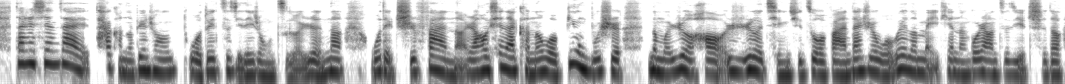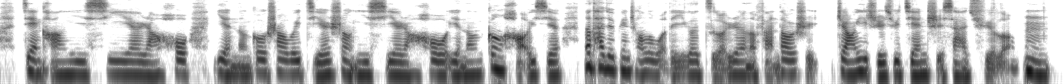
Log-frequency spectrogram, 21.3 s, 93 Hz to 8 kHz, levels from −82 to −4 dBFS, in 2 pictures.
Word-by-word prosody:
但 275 -1 +2
是 280 - +5
现 275 -1 +2
在 255 -7 +2
它 225 - -2
可 180 - -8
能 160 -1 -3
变 195 +3 +1
成 180 -1 -1
我 160 -3 0
对 175 +4 -1
自 180 +1 -2
己 185 - -3
的 150 - -1
一 155 - 0
种 145 -2 -2
责 - - 0
任， 155 0 -1
那 175 -1 +2 0.3
我 175 - -1
得 170 - -1
吃 170 - +2
饭 180 -2 +1
呢， - - -2
然 165 +1 +1
后 195 +1 +5
现 225 +3 +1
在 190 -2 +5
可 185 -2 -4
能 165 +2 +1
我 160 -3 +2
并 230 - +4
不 170 -1 -2
是 175 -2 +1 0.2
那 195 -3 +3
么 165 -2 0
热 190 0 +2
好 165 -2 +1
热 180 +1 +2
情 150 -1 0
去 150 0 -2
做 155 0 +2
饭。 150 -1 +1
但 175 +2 +1
是 190 -1 -2
我 155 -3 -1
为 205 +2 +1
了 185 - 0
每 170 -1 -4
天 165 -2 -7
能 155 -1 -4
够 170 - -2
让 165 -2 -1
自 155 +1 -8
己 155 +1 -4
吃 155 - -3
得 155 0 -1 0.2
健 170 -4 0
康 155 -1 -2
一 155 0 -1
些， 155 +1 +4
然 145 0 -1
后 160 0 -2 0.2
也 165 -2 -1
能 75 -1 -2
够 170 - -2
稍 165 +1 -1
微 160 0 0
节 145 0 +1
省 165 0 -1
一 150 0 0
些， 150 +1 +2
然 145 -1 -1
后 155 0 -1
也 150 - 0
能 150 +1 -2
更 210 +5 +4
好 190 - 0
一 155 - 0
些 150 0 +1 0.2
那 240 - +6
它 225 0 +3
就 205 - +4
变 185 -1 0
成 165 -4 -4
了 165 - -2
我 155 - -5
的 - - -7
一 75 - -5
个 155 - -2
责 145 - 0
任 155 0 -2
了。 - - 0
反 145 - -5
倒 165 -1 +1
是 - - -5 0.2
这 170 - 0
样， 155 +1 +3
一 175 - +3
直 140 -4 +1
去 150 +2 +1
坚 150 0 +2
持 150 - 0
下 140 0 +2
去 140 - -2
了。 220 - -5
嗯。 155 -5 +3
160 Hz, 300 characters per minute, -23 LUFS, 150-180 Hz, 0.3 s, 那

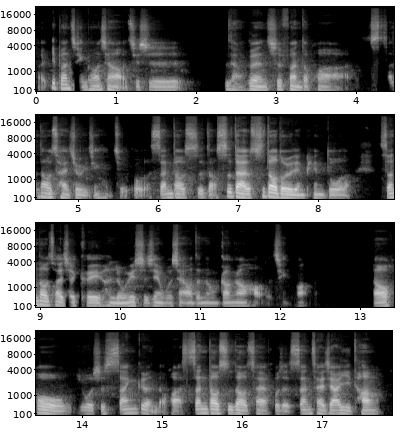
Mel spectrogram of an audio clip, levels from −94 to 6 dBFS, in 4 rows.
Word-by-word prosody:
呃， - - -13
一 175 - -1
般 150 -2 0
情 135 - -7
况 115 -2 -2
下 115 -3 -1
哦， - - 0
其 105 - -7
实 105 0 -2 0.5
2 110 -5 -9
个 120 +1 -1
人 105 -2 +1
吃 115 +3 -3
饭 115 -3 -1
的 105 - -4
话， 105 -2 -7 0.3
3 130 - -8
道 135 -3 +2
菜 115 -2 -1
就 100 0 -2
已 - - -6
经 105 - -10
很 110 - -17
足 - - -10
够 - - -5
了， - - -12
3 115 +2 -1
道、 120 -2 +2
4 110 - -3
道 - - -3
4 155 - +1
带 120 -6 +9
4 135 +7 -1
道 145 -3 +10
都 115 -2 +8
有 105 - +7
点 100 -1 +2
偏 105 0 -6
多 105 0 -1
了， - - -8 0.3
3 130 +1 0
道 135 -2 +4
菜 120 -3 0
其 110 - -6
实 - - -2
可 110 -1 -3
以 110 -2 +2
很 105 -1 -6
容 100 +2 -1
易 - - 0
实 110 0 -2
现 105 -2 -4
我 100 - -10
想 - - -2
要 100 - -2
的 100 - -9
那 100 - -7
种 100 - -9
刚 105 +1 -3
刚 105 0 -2
好 - - -6
的 - - -30
情 - - -9
况。 - - -8 0.8
然 105 +2 +4
后 110 -7 +2
如 115 0 -12
果 110 -2 -3
是 115 - -6
3 130 +2 -2
个 140 -2 -3
人 - - -2
的 - - -9
话， - - -1
3 135 0 0
道、 135 -1 +6
4 125 0 +1
道 115 -3 +4
菜 110 -1 -1
或 110 - -7
者 - - -3
3 120 0 -2
菜 125 -3 0
加 110 +1 +4
1 115 -2 -1
汤， 110 0 0
115 Hz, 250 characters per minute, -24 LUFS, 105-125 Hz, 0.8 s, 道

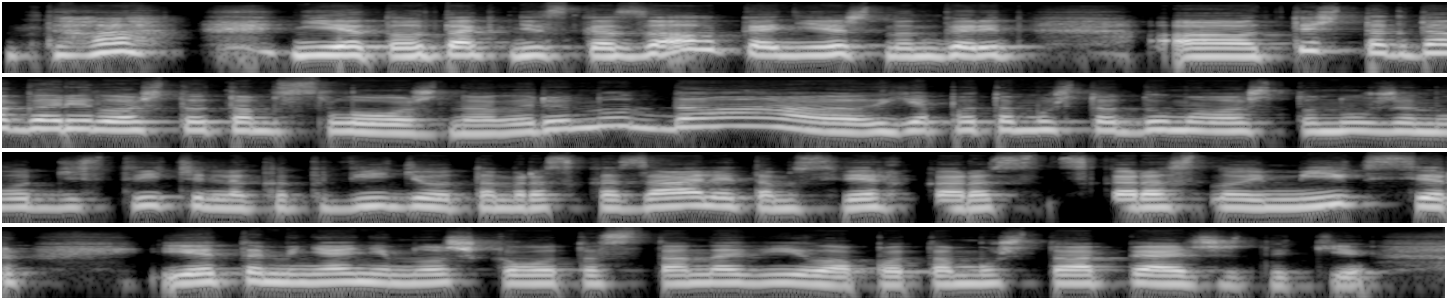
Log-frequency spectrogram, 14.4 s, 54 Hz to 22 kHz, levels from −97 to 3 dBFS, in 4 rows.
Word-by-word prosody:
Да! 255 +8 +2 0.4
Нет, 250 0 +6
он 230 +2 +4
так 245 0 +4
не 240 - +2
сказал, 240 - +4
конечно. 250 -2 +3
Он 225 - +1
говорит: 245 0 +3 0.3
"Э, 220 0 +5
ты 370 - +3
же 360 - -3
тогда 300 -1 +2
говорила, 280 -3 +3
что 250 0 -3
там 240 -1 -2
сложно". 210 -4 -1
Я - - -2
говорю: 220 +8 -1
"Ну 315 0 -4
да, 325 -8 -1
я 235 +2 -2
потому 250 +1 -3
что 250 0 -4
думала, 245 -1 -1
что 230 0 -6
нужен 230 -1 -2
вот 215 -1 -5
действительно, 205 +1 -6
как 195 0 -12
в - - -11
видео 225 +1 -2
там 195 -1 -5
рассказали, 200 +4 0
там 190 -3 -5
сверх 200 +3 -4
корос 195 0 -2
скоростной 210 0 0
миксер, 230 0 -1 0.3
и - - -6
это 220 +2 +2
меня 210 0 +1
немножко 200 -2 0
вот 190 0 -2
остановило, 190 0 -1
потому 180 +3 -3
что, 195 0 0
опять 195 -2 +2
же 165 - -6
таки, 155 -1 -10
225 Hz, 210 wpm, -23 LUFS, 195-250 Hz, 0.4 s, Нет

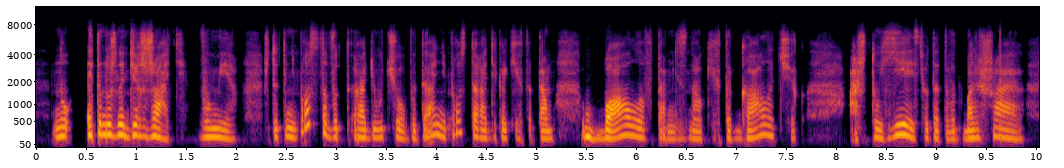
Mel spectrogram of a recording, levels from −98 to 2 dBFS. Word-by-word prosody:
Но 180 +2 +2
это 200 +3 +5
нужно 215 -1 +7
держать 180 -7 +1
в 170 - -3
уме, 160 -5 +1 0.3
что 165 - -4
это 175 - -2
не 165 - +2
просто - - +1
вот 170 0 -5
ради 160 -1 +1
учебы. 155 -3 -4
Да, - - 0
не 195 -6 0
просто 250 -2 -3
ради 155 +1 -4
каких-то 150 -1 -7
там 145 -1 0 0.3
баллов, 165 +1 +5
там, - - -5
не 130 - -11
знаю, 135 -1 -5
каких-то 140 - -8
галочек, 165 +8 -3 0.4
а - - -2
что 160 - -3
есть 180 +2 +3
вот 150 0 -5
эта 135 -2 -4
вот 135 - -5
большая 150 -2 0
160 Hz, 190 wpm, -24 LUFS, 145-180 Hz, 0.4 s, нужно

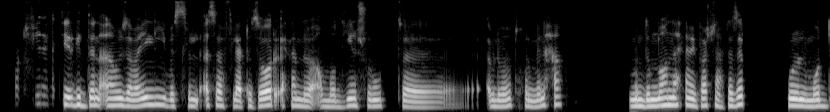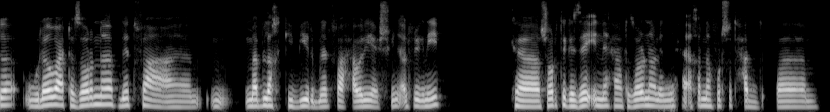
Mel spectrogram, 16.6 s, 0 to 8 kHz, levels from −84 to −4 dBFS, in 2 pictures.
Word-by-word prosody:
فكرت 230 - -27
فيها 230 0 -23
كتير 215 -2 -2
جدًا 200 -1 0
أنا 185 - +1
وزمايلي، 190 +3 +2
بس 165 -1 -7
للأسف 175 +1 -3
الإعتذار 170 +3 +2
إحنا 180 - -4
بنبقى 160 -2 -2
ماضيين 155 +4 -2
شروط 170 -1 -4 1.0
قبل 160 0 -1
ما 160 - +1
ندخل 180 -1 -5
المنحة، 185 +7 -3 0.7
من 170 0 +4
ضمنهم 185 +4 +4
إحنا 195 - -2
ما - - +4
ينفعش 185 +2 -2
نعتذر 175 +5 -1 0.4
طول 180 -2 +5
المدة، 170 +5 +1
ولو 185 +5 +5
اعتذرنا 195 +3 +4
بندفع 180 -6 -1 0.2
م 145 - -9 0.5
مبلغ 175 +2 +3
كبير 165 0 -1
بندفع 155 +1 -1
حوالي 155 +2 +1
20.000 150 +3 -6
جنيه 170 +5 +1 0.8
كشرط 165 +3 +4
جزائي 170 +1 +3
إن 175 - +1
إحنا 175 -1 -3
اعتذرنا، 170 +3 +2
لإن 160 -1 -1
إحنا 175 - -5
أخدنا 180 -1 -2
فرصة 180 +2 -9
حد، 150 -3 -4
ف - - -3
آمم، 150 0 -1
175 Hz, 170 wpm, -23 LUFS, 160-185 Hz, 1.0 s, طول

